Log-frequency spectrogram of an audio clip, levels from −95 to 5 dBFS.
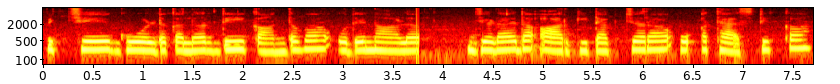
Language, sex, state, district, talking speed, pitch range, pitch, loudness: Punjabi, female, Punjab, Kapurthala, 115 wpm, 215-240 Hz, 230 Hz, -14 LUFS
